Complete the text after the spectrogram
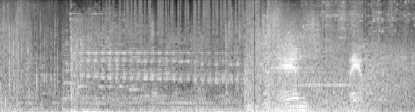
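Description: A deep magical blast roars and whooshes.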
